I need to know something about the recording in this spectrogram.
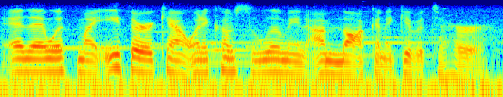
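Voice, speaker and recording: Female gamer, relaxed off-the-cuff commentary in a lowish voice, game music behind her. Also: fast talker, low-quality recording. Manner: informal, swears freely. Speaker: gaming video creator. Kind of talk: casual gameplay commentary.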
